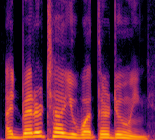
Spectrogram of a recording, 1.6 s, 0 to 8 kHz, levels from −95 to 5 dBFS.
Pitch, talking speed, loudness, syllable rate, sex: 170 Hz, 270 wpm, -15 LUFS, 6.3 syllables/s, male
